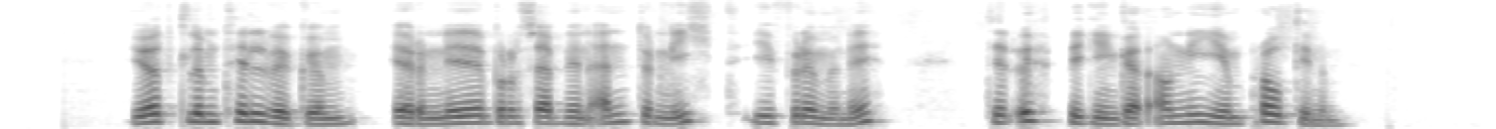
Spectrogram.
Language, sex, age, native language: Icelandic, male, 20-29, Icelandic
